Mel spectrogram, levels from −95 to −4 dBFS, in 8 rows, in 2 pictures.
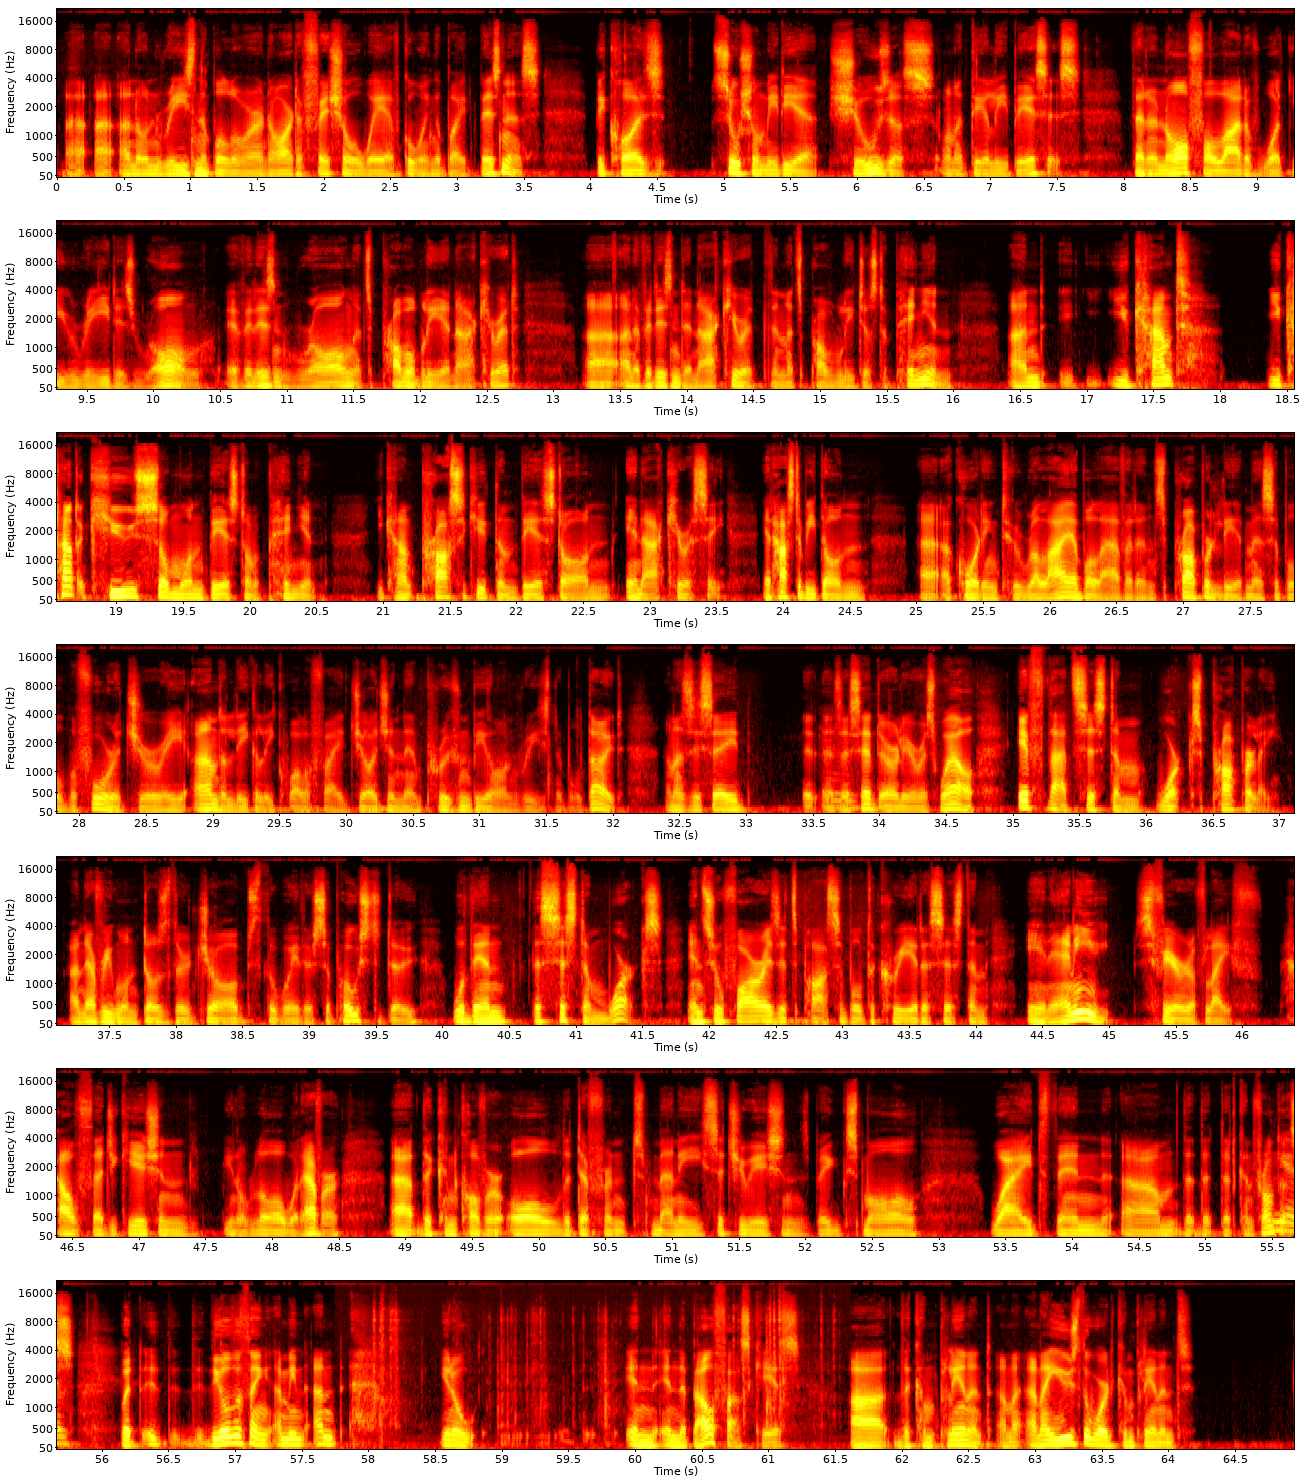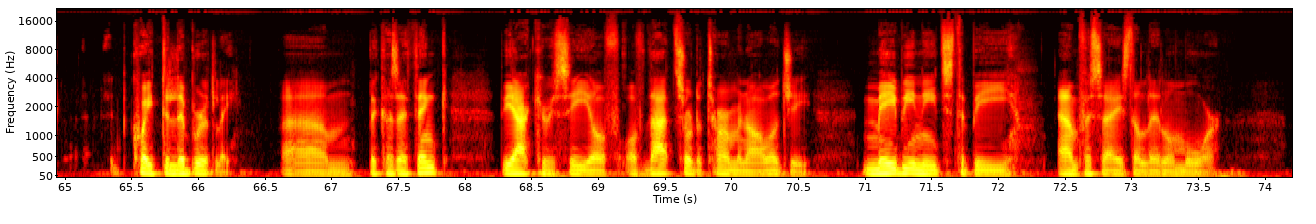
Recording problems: uneven, jittery; strongly; from 11 to 56 s
clattering dishes; noticeable; from 58 s to 1:01; peak 10 dB below the speech

